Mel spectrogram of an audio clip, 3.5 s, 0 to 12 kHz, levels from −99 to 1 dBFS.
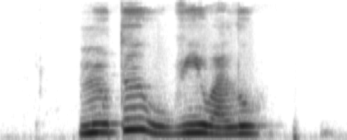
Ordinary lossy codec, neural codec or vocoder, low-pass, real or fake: Opus, 32 kbps; none; 10.8 kHz; real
